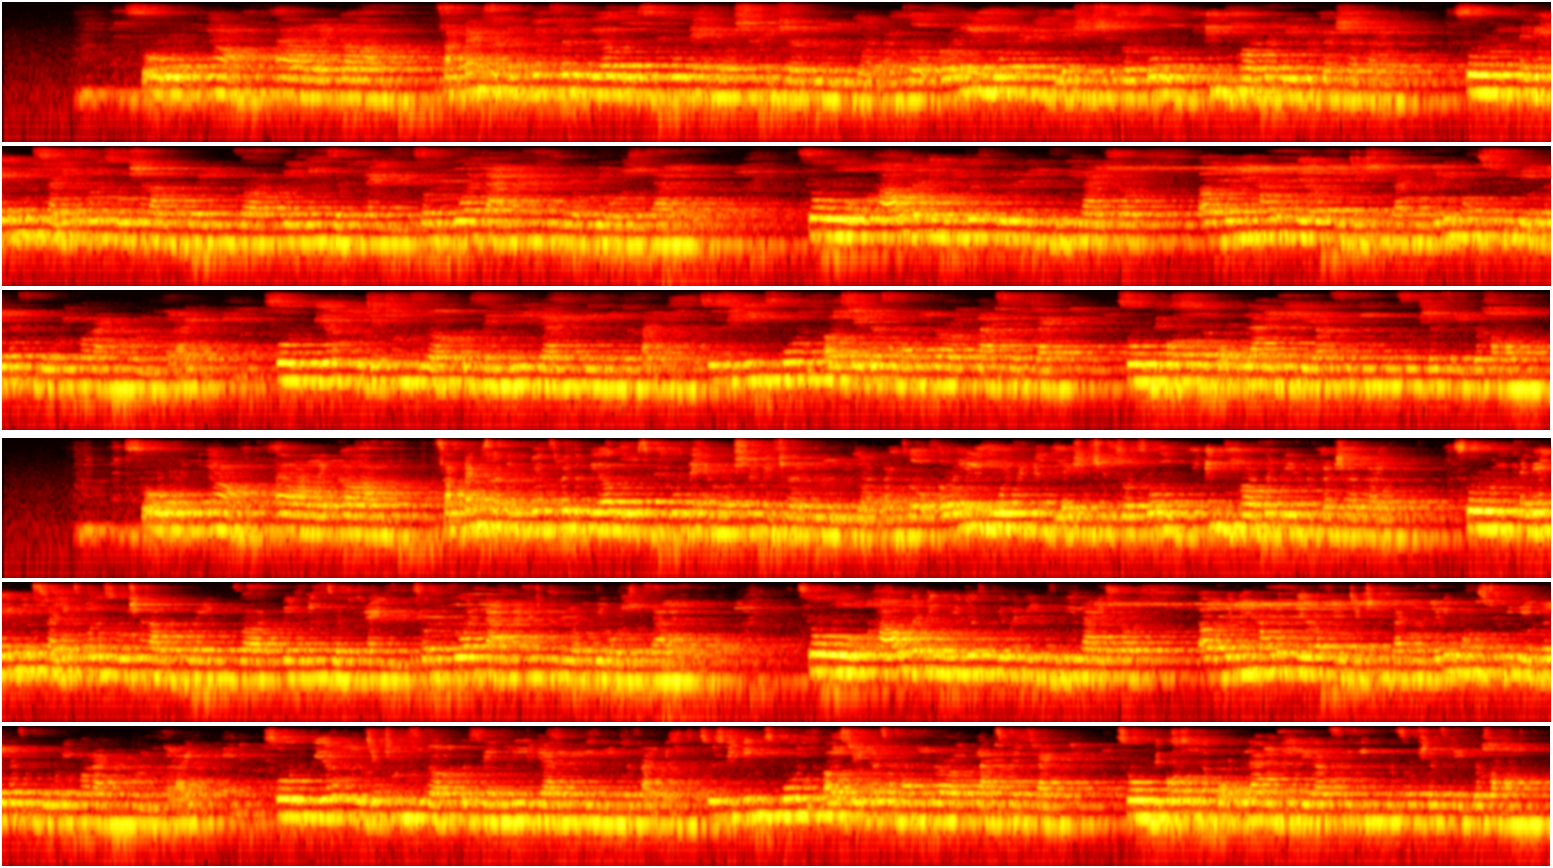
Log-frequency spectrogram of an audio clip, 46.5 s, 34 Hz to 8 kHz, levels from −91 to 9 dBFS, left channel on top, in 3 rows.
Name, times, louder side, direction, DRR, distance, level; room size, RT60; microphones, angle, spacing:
voice 1, 0.7-3.9 4.3-13.9 14.5-23.0 23.5-41.7 42.1-46.2, right 1 dB, 50° right, 1 dB, 4.6 m, -20 dB
29.0 x 22.0 x 8.6 m, 3.0 s
head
